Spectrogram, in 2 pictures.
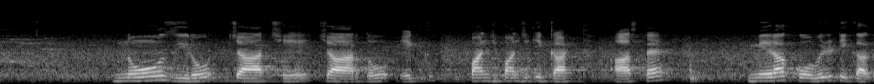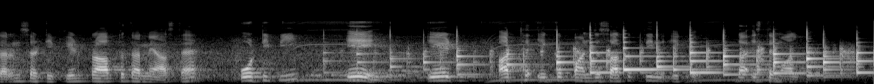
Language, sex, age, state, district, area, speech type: Dogri, male, 45-60, Jammu and Kashmir, Kathua, rural, read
